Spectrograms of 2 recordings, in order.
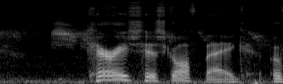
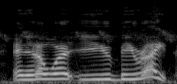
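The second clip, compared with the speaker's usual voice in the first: higher and louder; emphatic; 8 semitones higher, 6 dB louder than usual. Real, not acted. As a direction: punch it home with a grin. Emphatic punchline.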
